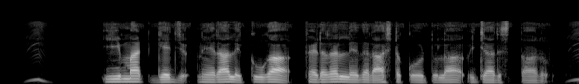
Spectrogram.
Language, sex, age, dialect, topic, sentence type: Telugu, male, 18-24, Southern, banking, statement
